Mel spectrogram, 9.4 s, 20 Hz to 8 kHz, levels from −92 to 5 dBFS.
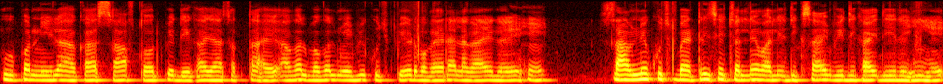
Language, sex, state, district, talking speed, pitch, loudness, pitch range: Hindi, male, Uttar Pradesh, Varanasi, 195 wpm, 160 Hz, -18 LUFS, 155-170 Hz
